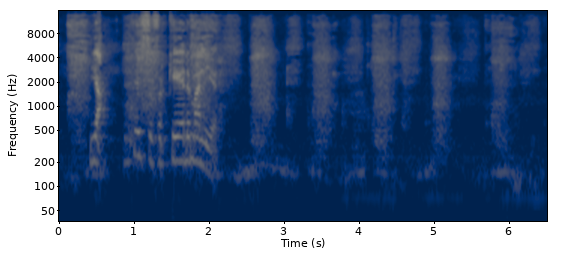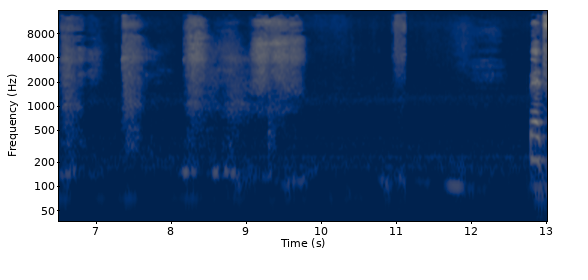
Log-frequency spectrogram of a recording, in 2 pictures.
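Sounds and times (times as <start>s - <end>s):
breathy puffs blowing balloons: 0.0s - 9.9s.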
